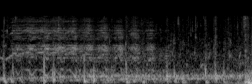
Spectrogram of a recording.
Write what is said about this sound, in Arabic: ابويا ابويا، في عربيات بخيول عليها فرسان جايين، دول مولعين نار.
